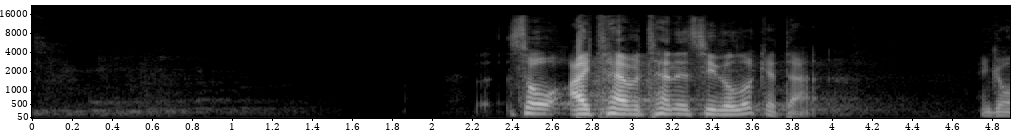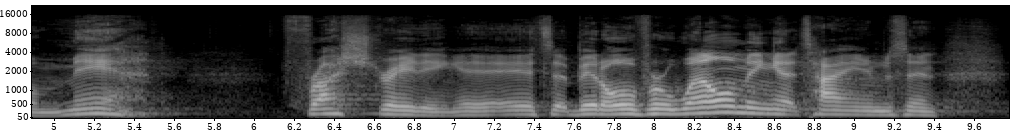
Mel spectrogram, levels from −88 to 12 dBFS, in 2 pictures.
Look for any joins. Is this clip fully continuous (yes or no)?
yes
